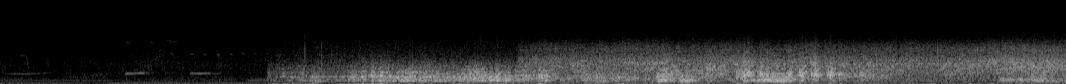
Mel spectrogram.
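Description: A low hum with a few faint short calls, then about three seconds in a loud, churning rush of noise starts up and keeps going: a thunderstorm, rumbling thunder with heavy rain.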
